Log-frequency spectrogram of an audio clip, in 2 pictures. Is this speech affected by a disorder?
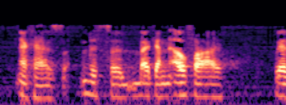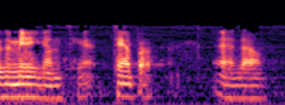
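Yes: ataxia; speech typical of the condition.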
